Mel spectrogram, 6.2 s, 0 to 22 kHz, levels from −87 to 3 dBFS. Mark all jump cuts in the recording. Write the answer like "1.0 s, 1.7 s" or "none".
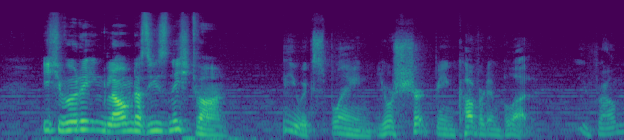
2.9 s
